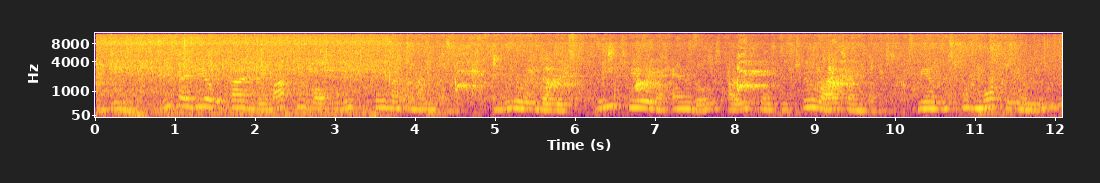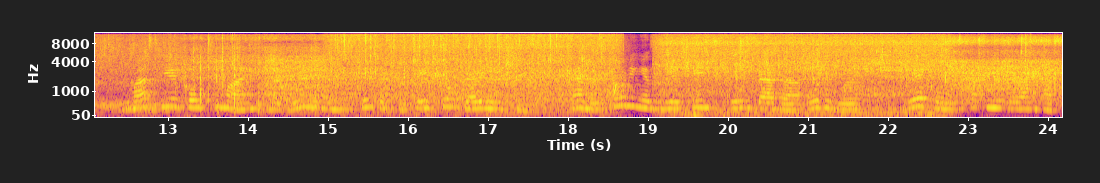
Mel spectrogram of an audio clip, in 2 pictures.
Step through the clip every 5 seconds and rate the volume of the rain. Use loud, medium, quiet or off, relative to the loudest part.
loud, medium, loud, loud, loud.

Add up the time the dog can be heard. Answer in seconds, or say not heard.
5 s.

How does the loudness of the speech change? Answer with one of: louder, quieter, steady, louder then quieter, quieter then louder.
steady.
